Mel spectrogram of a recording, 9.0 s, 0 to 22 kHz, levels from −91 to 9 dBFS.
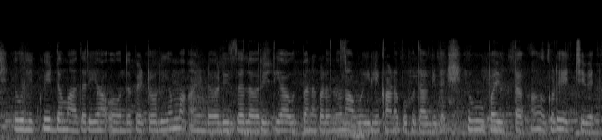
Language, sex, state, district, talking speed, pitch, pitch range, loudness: Kannada, female, Karnataka, Bellary, 115 wpm, 205 Hz, 195-220 Hz, -45 LUFS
